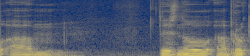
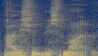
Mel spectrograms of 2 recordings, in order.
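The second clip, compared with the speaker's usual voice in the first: ordinary talk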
